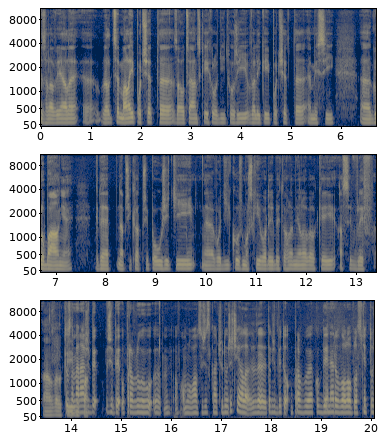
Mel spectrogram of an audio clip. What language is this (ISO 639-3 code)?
ces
